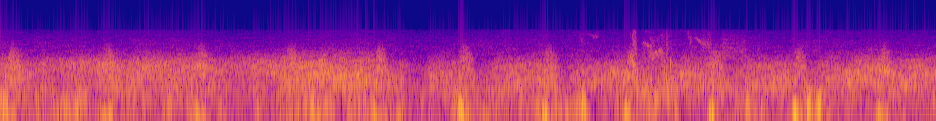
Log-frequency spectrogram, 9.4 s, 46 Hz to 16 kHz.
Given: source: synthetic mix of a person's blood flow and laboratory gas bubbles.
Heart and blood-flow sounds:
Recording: Doppler ultrasound of blood flow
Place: subclavian vein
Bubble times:
6.21-6.79 s: bubbles
From the record:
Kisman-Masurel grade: 211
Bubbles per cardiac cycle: several, 3 to 8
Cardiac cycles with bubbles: 1 to 10%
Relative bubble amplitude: barely perceptible (0.100 to 0.250)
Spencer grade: 1 (occasional bubble signal discernible with the cardiac motion signal, with majority of cardiac periods free of bubbles)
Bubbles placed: anywhere in the cardiac cycle

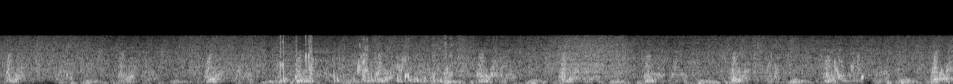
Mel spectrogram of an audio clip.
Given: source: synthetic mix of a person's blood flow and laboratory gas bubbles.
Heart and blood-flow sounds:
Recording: Doppler ultrasound of blood flow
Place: precordium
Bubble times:
2.74-3.19 s: bubbles
3.30-3.76 s: bubbles
3.92-4.54 s: bubbles
8.32-8.67 s: bubbles
From the record:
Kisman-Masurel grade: 223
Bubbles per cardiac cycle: several, 3 to 8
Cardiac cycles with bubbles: 10 to 50%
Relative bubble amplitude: loud (0.450 to 0.775)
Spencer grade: 2 (many but less than half of the cardiac periods contain bubble signals, singularly or in groups)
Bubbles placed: anywhere in the cardiac cycle

